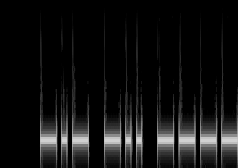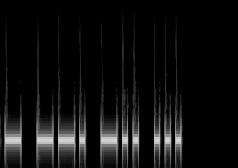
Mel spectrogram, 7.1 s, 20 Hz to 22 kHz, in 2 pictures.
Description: Morse code, heard as a keyed tone, about 15 wpm, 700 Hz. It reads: KD0GDS
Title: USA Call Signs - 8x Character Spacing - 15wpm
